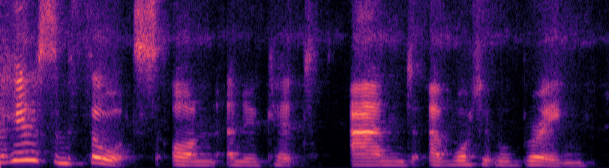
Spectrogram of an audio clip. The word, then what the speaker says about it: Anuket: on this new initiative a new kit i have to say it correctly it's a difficult word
